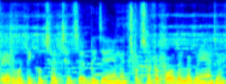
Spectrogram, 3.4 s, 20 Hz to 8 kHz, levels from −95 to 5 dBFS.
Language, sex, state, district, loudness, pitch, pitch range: Garhwali, female, Uttarakhand, Tehri Garhwal, -30 LUFS, 190 Hz, 185-195 Hz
